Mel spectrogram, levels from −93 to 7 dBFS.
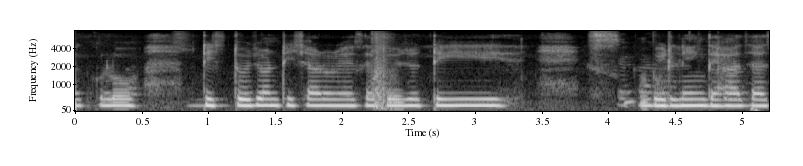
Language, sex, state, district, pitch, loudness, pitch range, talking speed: Bengali, female, Assam, Hailakandi, 230 Hz, -14 LUFS, 230-235 Hz, 105 wpm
